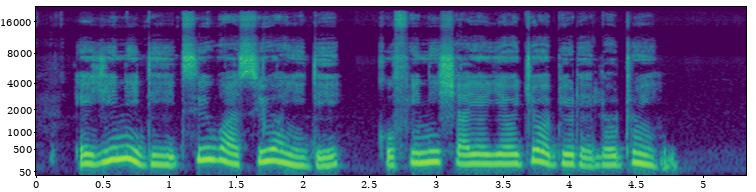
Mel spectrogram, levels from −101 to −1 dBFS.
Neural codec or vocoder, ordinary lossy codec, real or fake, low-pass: none; none; real; none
